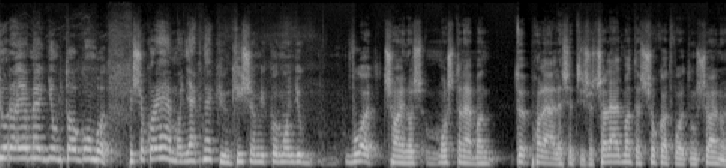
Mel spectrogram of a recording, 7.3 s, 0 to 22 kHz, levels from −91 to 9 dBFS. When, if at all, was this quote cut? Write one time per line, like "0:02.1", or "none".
none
